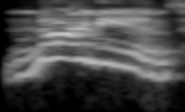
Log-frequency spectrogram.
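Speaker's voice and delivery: put-on nervous young king calling the assembly; proclamation. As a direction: open a royal speech, projecting. King begins speech.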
